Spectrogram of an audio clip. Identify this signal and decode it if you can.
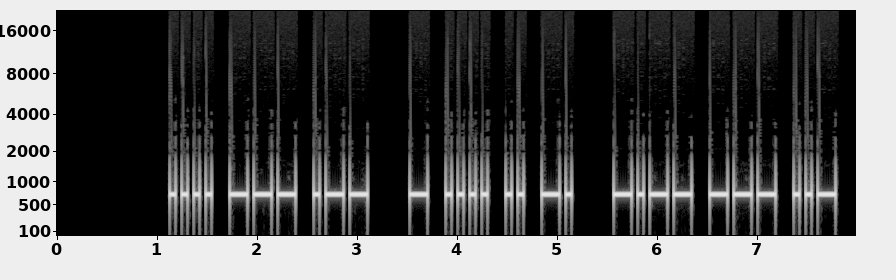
Morse code, heard as a keyed tone, about 20 wpm, 700 Hz. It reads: HOW THIN YOU
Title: Sentences from Top 1200 Words 20wpm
